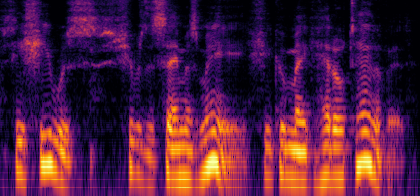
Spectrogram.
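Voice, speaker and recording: In a naturalistic radio drama, a man plays an aggrieved, defensive middle-class husband suspected of an affair, uneasy as he explains and justifies himself earnestly and emphatically, turning hesitant under questioning. His medium-pitched voice is animated, brisk, and darkish with a breathy edge.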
